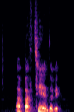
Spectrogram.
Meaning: second-person plural future of appartenir
- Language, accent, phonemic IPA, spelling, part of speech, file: French, Canada, /a.paʁ.tjɛ̃.dʁe/, appartiendrez, verb, LL-Q150 (fra)-appartiendrez.wav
